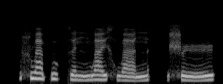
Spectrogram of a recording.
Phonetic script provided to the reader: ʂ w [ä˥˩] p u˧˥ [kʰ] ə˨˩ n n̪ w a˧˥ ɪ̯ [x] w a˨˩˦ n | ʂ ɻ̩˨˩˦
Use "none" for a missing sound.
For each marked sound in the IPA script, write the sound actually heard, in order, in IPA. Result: ä˥˩, k, x

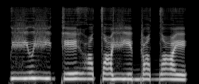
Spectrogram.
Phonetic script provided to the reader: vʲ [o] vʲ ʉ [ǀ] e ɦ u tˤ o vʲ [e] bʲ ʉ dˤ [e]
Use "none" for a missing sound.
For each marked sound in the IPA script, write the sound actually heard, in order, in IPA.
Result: u, k, e, e

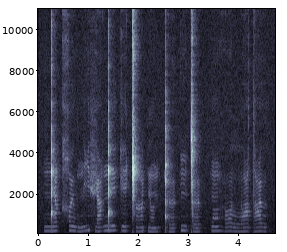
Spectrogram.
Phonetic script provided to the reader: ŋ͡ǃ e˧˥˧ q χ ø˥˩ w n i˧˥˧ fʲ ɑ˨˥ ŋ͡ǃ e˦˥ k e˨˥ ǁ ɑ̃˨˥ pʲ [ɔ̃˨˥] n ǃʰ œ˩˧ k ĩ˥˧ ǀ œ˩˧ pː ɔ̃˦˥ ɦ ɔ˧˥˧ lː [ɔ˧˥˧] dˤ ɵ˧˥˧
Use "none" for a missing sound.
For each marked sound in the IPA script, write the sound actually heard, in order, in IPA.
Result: ɔ̃˩˧, ɔ˧˥˧

